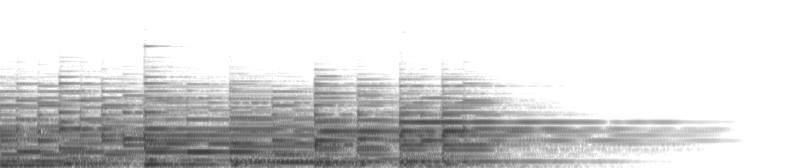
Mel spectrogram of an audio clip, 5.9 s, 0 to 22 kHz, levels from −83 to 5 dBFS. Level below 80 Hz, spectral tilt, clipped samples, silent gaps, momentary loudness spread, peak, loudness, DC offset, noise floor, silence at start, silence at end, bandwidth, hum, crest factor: -38 dBFS; -9 dB/octave; under 0.1%; none; 14 LU; -6 dBFS; -21 LUFS; under 0.1%; -66 dBFS; 0 s; 1.6 s; 7.4 kHz; none; 16 dB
